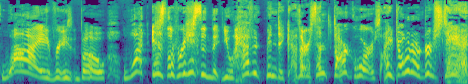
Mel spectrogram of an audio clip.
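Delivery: mock frustrated, exasperated yelling. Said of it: "So I was yelling about that".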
